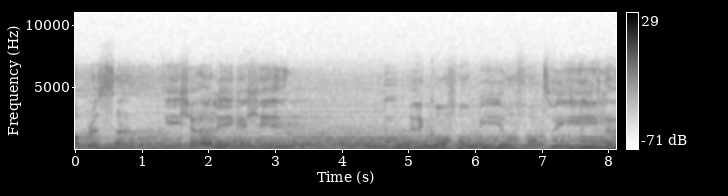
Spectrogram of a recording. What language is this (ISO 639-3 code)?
nor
